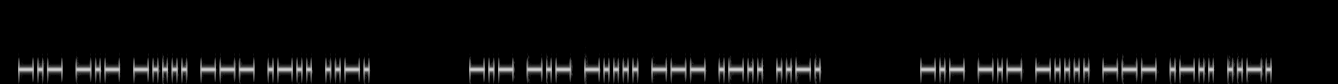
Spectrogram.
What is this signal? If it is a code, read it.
Morse code, heard as a keyed tone, about 25 wpm, 700 Hz. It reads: KK6OLF KK6OLF KK6OLF
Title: USA Call Signs - 6 Characters - Repeated 3x - 25wpm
